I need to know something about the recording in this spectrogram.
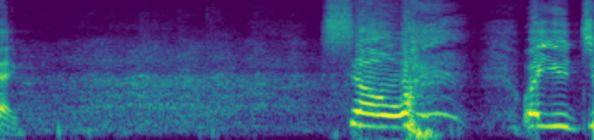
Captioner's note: audience laughing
